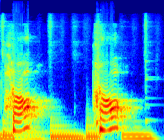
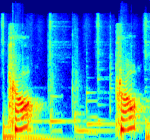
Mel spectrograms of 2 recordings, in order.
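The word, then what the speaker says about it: เพราะ: The word because is pronounced เ พ ร า ะ If you're not familiar with my system, you might think of it as P-R-A-W. It's pronounced เ พ ร า ะ This is how you write it in Thai.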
